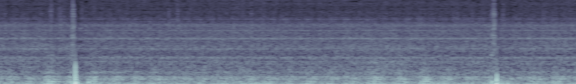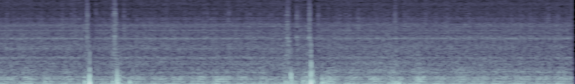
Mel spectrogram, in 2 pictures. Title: Hyundai Ioniq Hybrid Engine Vibration and Misfire Sound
